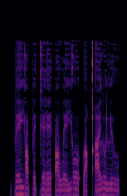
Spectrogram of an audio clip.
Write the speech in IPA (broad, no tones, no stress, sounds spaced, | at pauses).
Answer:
p e j ɒ p e k e ɾ e ʔ ɒ w e j o ʔ o qʼ e l u lʲ u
